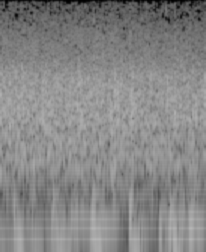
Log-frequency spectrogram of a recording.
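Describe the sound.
A small audience gives applause with steady, dense clapping that stays even throughout and is fairly soft.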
